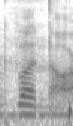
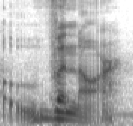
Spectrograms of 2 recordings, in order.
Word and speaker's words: Vinar: Sorry, of the Nar or Vanar? No, Vinar. But no, Che'ig Vinar. I'm just gonna call him Veneer. You gotta roll that R at the end.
